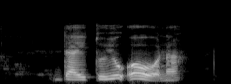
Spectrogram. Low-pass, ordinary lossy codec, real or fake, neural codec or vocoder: 7.2 kHz; Opus, 32 kbps; real; none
